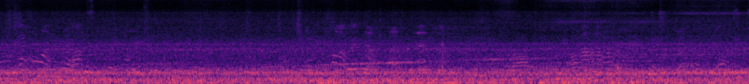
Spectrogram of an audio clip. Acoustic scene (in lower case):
subway train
